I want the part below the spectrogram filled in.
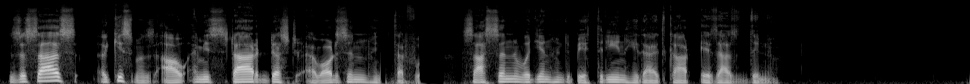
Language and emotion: Kashmiri, neutral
